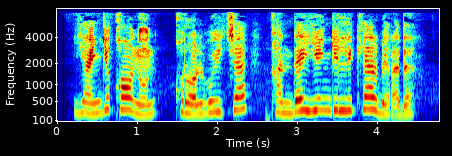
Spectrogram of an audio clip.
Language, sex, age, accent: Uzbek, female, 35+, Toshkent shahri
